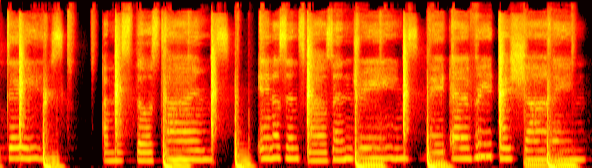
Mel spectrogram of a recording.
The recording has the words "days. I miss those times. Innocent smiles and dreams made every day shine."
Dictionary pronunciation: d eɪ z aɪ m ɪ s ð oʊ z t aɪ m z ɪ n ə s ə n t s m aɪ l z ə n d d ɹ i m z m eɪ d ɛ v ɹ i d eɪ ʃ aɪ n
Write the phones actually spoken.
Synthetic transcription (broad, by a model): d eɪ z aɪ m ɪ s ð oʊ z t aɪ m z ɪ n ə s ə n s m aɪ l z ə n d d ɹ i m z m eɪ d ɛ v ɹ i d eɪ ʃ aɪ n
